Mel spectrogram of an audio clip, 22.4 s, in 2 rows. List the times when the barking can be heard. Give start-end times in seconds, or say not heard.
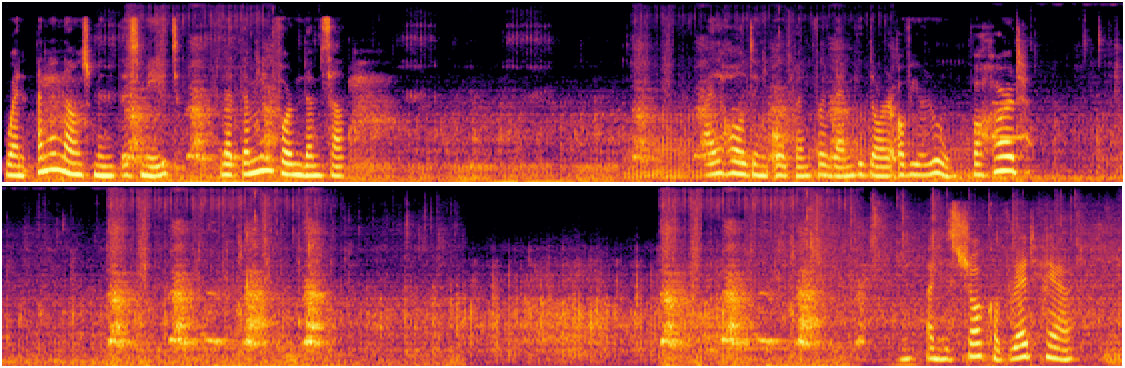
1.2-2.8, 6.2-9.0, 12.2-14.6, 17.8-19.9.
